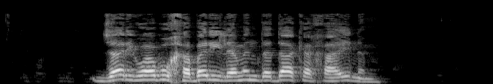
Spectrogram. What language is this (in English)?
Central Kurdish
